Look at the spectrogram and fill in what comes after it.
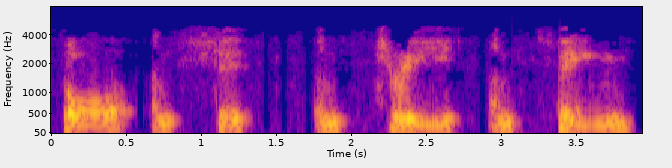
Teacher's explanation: you can't really hear me say this because it's an unvoiced sound and very quiet.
